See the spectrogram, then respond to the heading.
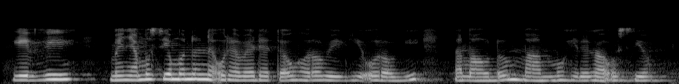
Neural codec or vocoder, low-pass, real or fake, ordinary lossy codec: codec, 16 kHz in and 24 kHz out, 2.2 kbps, FireRedTTS-2 codec; 5.4 kHz; fake; none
